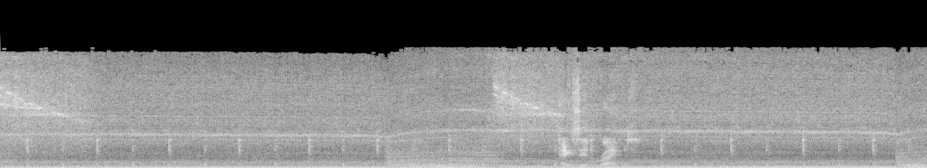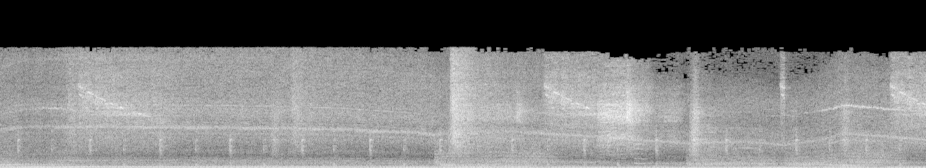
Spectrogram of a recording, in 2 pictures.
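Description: A truck engine drones steadily, shifting pitch as gears change.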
